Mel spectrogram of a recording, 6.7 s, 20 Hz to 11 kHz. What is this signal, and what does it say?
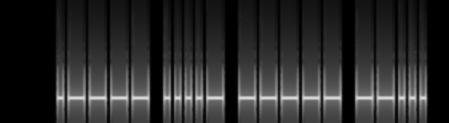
Morse code, heard as a keyed tone, about 15 wpm, 700 Hz. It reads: 1407
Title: Numbers - Contest Style - 4-Digit 15wpm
